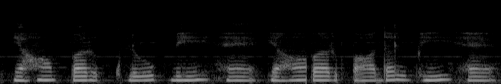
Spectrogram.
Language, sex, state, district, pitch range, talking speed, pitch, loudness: Hindi, female, Uttar Pradesh, Etah, 185-200 Hz, 105 wpm, 190 Hz, -35 LUFS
